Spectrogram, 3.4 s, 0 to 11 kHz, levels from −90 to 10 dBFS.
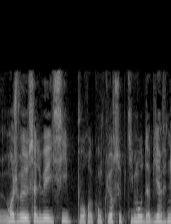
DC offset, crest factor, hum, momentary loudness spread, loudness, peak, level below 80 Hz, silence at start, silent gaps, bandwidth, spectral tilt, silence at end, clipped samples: under 0.1%; 14 dB; none; 9 LU; -26 LUFS; -10 dBFS; -64 dBFS; 0 s; none; 8 kHz; -6 dB/octave; 0 s; under 0.1%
